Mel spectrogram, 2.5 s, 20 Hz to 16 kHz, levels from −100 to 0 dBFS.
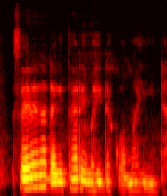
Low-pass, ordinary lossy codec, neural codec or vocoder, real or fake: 14.4 kHz; MP3, 64 kbps; none; real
